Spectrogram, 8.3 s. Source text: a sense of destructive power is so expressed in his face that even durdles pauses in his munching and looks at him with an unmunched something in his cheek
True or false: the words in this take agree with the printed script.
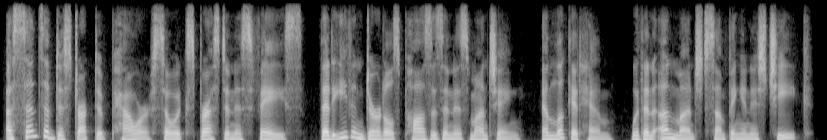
false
